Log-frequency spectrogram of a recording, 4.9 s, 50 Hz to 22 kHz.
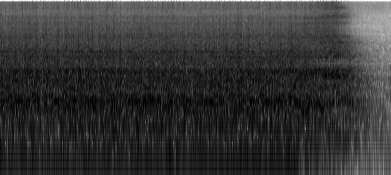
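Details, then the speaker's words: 1990 Jeep Cherokee XJ after hand-priming oil to the top end, oil pump suspected bad: runs evenly but not great, faint steady whine from the front of the engine, owner suspects a pulley bearing; injectors leaking fuel onto the exhaust. "so it doesn't sound great and there's still a little bit of a whine from the front it sounds like maybe it could be one of the bearings on one of the pulley"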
